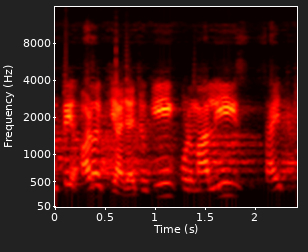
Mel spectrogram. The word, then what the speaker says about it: कुड़माली: र के स्थान पर अड़ किया जाए क्योंकि कुड़माली साहित्य की बात करें तो अड़ का महत्त्वपूर्ण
